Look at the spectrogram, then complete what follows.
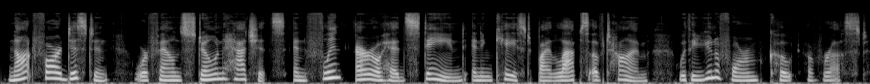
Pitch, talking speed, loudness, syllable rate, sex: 210 Hz, 165 wpm, -18 LUFS, 4.5 syllables/s, female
